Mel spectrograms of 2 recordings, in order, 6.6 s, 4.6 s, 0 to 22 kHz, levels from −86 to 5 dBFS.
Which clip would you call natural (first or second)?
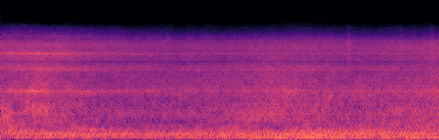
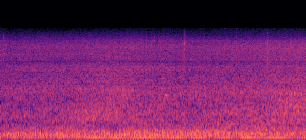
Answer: second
